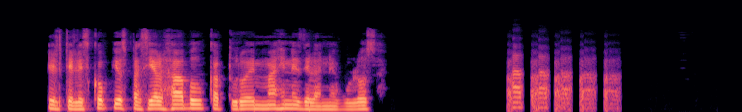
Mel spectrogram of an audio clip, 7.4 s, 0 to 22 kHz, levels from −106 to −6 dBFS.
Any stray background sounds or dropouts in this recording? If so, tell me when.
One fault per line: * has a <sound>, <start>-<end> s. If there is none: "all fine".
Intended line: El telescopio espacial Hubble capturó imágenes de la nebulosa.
* has a laugh, 5.1-6.2 s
